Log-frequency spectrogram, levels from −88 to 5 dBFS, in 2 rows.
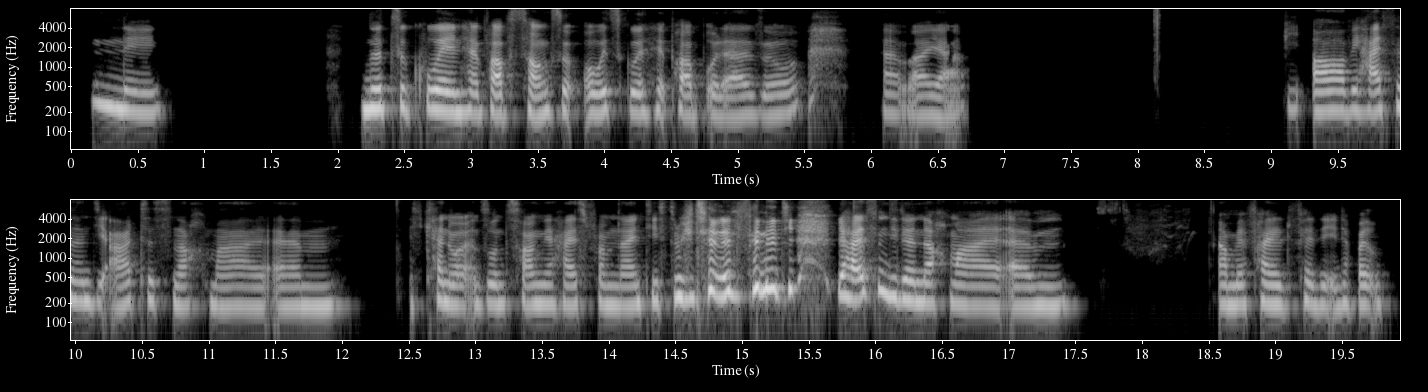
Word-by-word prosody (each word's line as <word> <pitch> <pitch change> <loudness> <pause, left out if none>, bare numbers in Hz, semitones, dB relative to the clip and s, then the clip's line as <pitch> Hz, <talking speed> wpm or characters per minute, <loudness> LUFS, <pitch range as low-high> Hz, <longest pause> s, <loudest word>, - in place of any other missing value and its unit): Ne. 220 -6 0 1.5
Nur 230 +1 +5
zu 230 0 -3
coolen 215 -3 +4
Hip 195 -1 -2
Hop 185 0 +4
Songs, 200 0 -1
so 215 - -4
Oldschool 200 +1 -2
Hip 215 +3 -7
Hop 180 0 -1
oder 180 +1 -4
so. 185 +5 -7 0.6
Aber 190 -2 -6
ja. 175 -1 -6 2.4
Wie 220 -2 -14
oh, 210 +1 +2
wie 220 - -3
heißen 210 +3 0
denn 215 -1 -2
die 205 - -6
Artists 215 +3 -5
nochmal? 185 -1 -6
Ähm, 185 +1 -5 0.4
ich 195 0 -16
kenne 210 -4 -1
nur 195 - -7
so 200 - -4
'n 195 0 -3
Song, 195 0 -2
der 195 0 -4
heißt 190 0 -3
from 190 0 -4
93 200 +3 -3 0.2
to 310 +7 +7
Infinity. 325 +6 +7 0.3
Wie 270 - +6
heißen 250 +6 +6
die 255 - +3
denn 225 -2 +3
nochmal? 195 -3 -1
Ähm 185 +1 -3 1.0
ah, 195 - -1
mir 190 +1 -1
fallen 195 -3 -1
fällen 190 +1 -6
die 190 +1 -5
Interp 190 0 -5
195 Hz, 145 wpm, -23 LUFS, 185-220 Hz, 2.4 s, to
